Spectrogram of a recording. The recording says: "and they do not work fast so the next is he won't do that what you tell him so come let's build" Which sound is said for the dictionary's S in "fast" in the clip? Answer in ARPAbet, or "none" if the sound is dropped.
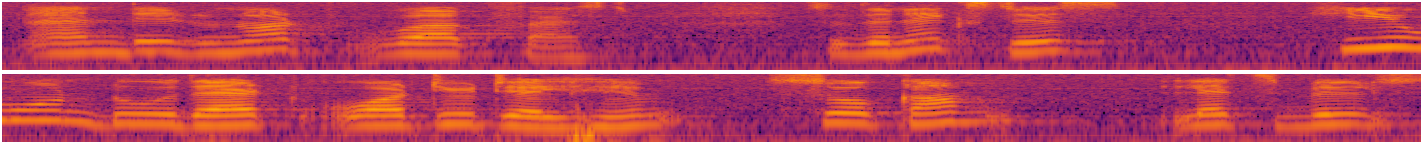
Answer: S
